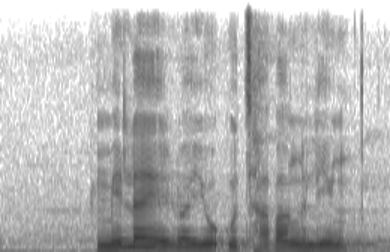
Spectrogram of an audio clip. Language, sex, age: Tswana, male, 23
